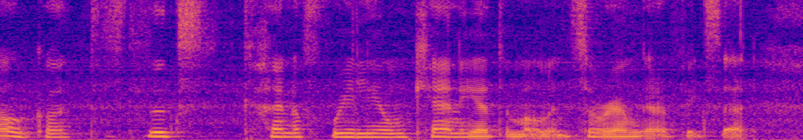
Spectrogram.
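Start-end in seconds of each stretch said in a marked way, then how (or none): 2.9-3.7 low, soft, failing voice. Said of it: "my voice is giving up".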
